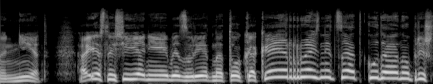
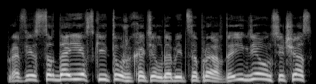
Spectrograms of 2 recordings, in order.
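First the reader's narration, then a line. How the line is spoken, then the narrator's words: Scoffing. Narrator (Russian): хмыкнул Боуман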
